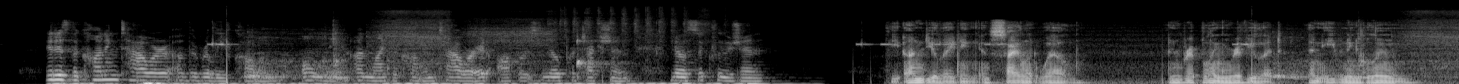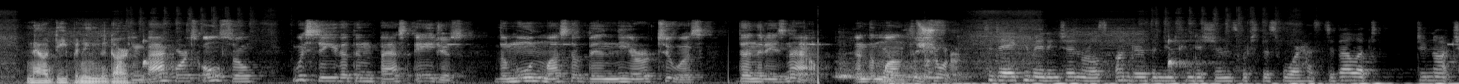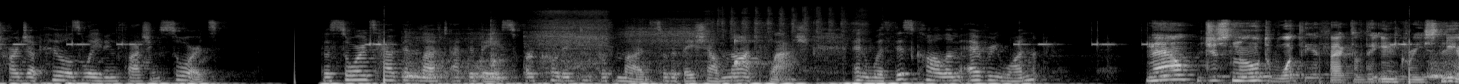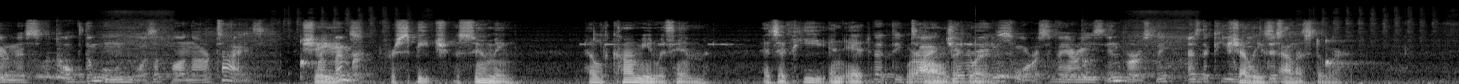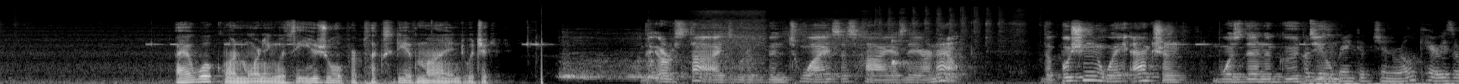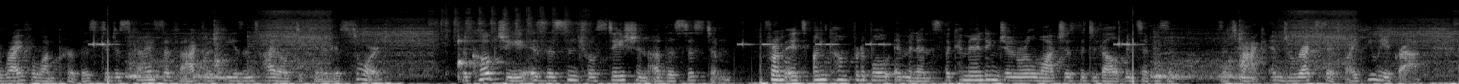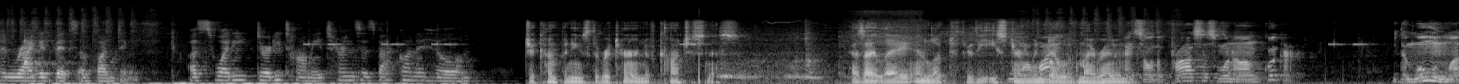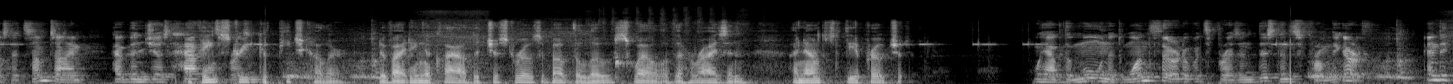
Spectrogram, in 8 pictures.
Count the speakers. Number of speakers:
3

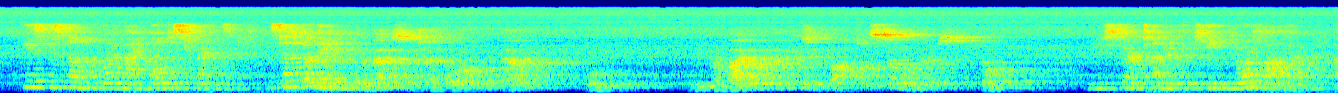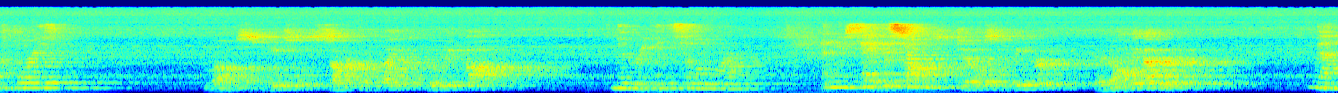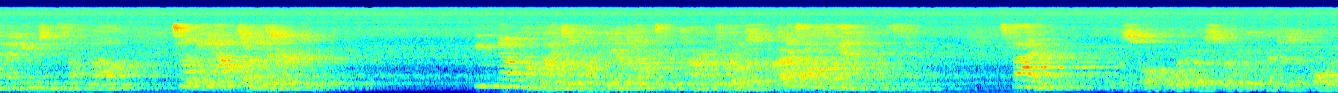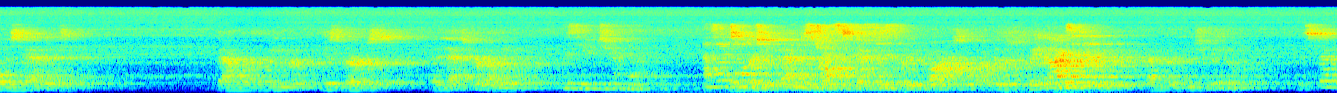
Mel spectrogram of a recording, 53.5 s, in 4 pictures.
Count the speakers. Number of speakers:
2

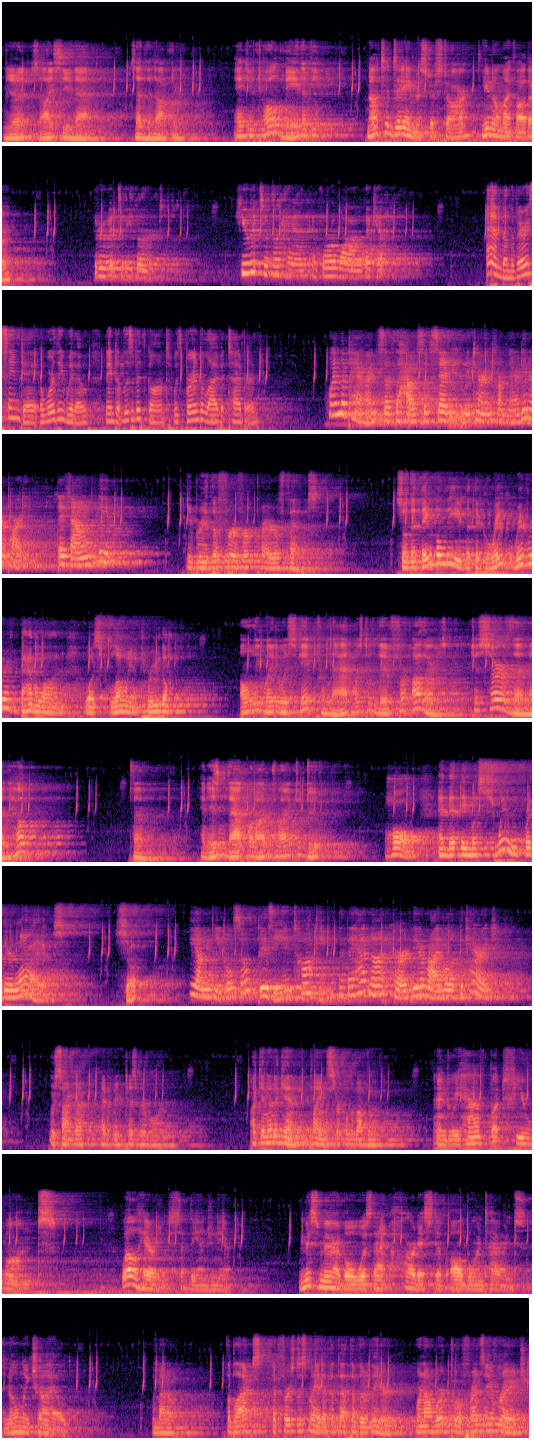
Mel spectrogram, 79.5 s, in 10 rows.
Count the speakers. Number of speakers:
7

